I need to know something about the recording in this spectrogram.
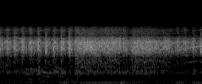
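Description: A rocket explodes with a loud blast.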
